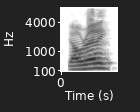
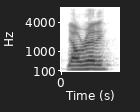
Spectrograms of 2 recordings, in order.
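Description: The two takes are said the same way.

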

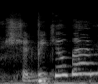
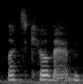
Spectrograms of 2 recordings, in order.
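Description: First: Tentative question rising high at the end of "Should we kill them?"; casual suggestion. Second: Said in the usual way. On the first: Retold or imitated. Alien weighing an option with the others, tentative high-rising question on "Should we kill them?". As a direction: float "Should we kill them?" as an option, pitch climbing steeply. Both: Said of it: "more like an option than, like, a malicious".

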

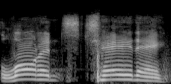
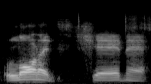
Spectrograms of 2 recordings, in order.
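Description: First: Loud, high, drawn-out Scottish accent; big Scottish announcement, stretched out and raised; proper Scottish accent. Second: Poor attempt at a Scottish accent; unconvincing Scottish accent; bad Scottish accent. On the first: Shown as a demonstration. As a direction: proclaim it slowly in full Scottish. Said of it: "Let me retake that for you". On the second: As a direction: try a Scottish accent and not quite manage it. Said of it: "That was my best Scottish accent".

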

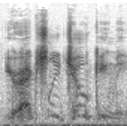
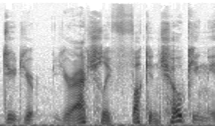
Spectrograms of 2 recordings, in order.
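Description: First: Choked, squeezed high and breathless under a grip on the throat; strangled whisper. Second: Said in the usual way. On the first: Retold or imitated. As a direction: rasp it out as if a hand is on your neck. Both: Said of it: "But it was more like".

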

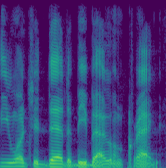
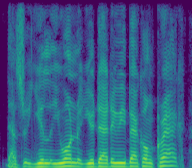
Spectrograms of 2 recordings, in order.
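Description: First: Said in the usual way. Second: Angry yell. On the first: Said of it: "He said". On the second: Retold or imitated. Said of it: "he cursed out his son".

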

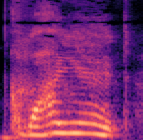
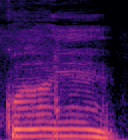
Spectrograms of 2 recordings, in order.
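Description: First: High, piercing mock order; pouty bossy kid. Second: Hushed, high-pitched call; quiet sign. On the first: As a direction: whine it out with a pout. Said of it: "have that pouty looking face". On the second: Retold or imitated. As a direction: softly imitate a call for quiet. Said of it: "Quiet sign?".

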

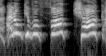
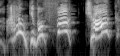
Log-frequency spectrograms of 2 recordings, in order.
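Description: First: The rhyme cracking up as she says it; high giggly mock yell; laughing through it. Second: Higher, louder mock fight line, punching Chuck; hammed-up shout with a big loud finish on Chuck; mock argument yell. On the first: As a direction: try to yell it but break into giggles. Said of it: "I could not say that with a straight face". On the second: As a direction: snap it at your boyfriend like a rhyme mid-fight. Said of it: "I'm just like".

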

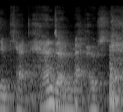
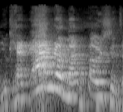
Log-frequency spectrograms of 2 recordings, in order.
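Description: First: A hint of a gruff old merchant; lightly voiced proud potion seller; gruff proud merchant pitch. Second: Put-on yelling old merchant, much higher; gruff proud merchant pitch. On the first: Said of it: "you hear him say". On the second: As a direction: bellow it at the customer, high and loud. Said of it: "old man is too busy harassing".

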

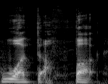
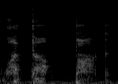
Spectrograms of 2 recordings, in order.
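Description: First: Loud, slow, voiced disbelief; aghast and emphatic; shocked exclamation. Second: Barely audible, slow whisper; stunned, secret whisper to a companion; mouthed whisper. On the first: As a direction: say it out loud, stunned, stretching each word. Stunned reaction to changed voice. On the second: Acted. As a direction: mouth it with almost no voice. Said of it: "looks back at me and mouths".

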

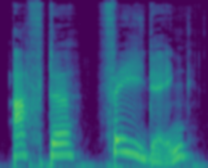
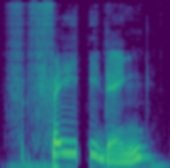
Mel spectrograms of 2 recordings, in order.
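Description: First: Slow, high leading question; meaningful, higher-pitched query; pointed suggestion. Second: Slow, higher, faltering question; stammered echo. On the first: Acted. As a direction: prompt with a drawn-out hint. Prompting hint. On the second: A narrator's reading. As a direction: stumble on the F, then draw out FEEDING. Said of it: "he repeated".

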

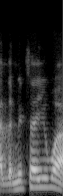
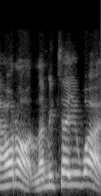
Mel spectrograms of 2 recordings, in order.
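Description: First: Said in the usual way. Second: Louder and higher, demanding to be heard; raised insistent voice. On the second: Real, not acted. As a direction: push over the others to keep talking. Insisting on the floor in argument.

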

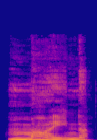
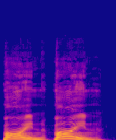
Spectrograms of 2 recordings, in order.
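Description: First: Lightly voiced wolf claiming her own, growling. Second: High, louder little dog bark of words; small dog defending his master, barking high. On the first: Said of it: "growled the wolf". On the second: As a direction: yap it out defiantly. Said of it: "He barked". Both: A narrator's reading.

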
